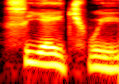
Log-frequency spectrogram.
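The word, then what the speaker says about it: chui: Chewy pronounced like chwe with a forceful exhale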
